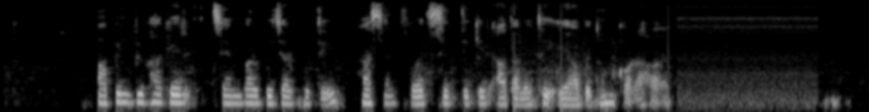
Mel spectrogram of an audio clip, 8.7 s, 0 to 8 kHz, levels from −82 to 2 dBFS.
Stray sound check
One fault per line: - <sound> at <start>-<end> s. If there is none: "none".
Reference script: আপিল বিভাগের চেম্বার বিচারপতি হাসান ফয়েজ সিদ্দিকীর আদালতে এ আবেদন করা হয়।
none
